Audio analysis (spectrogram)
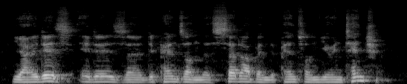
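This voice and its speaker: The recording is very clean with a silent background. A man of medium pitch sounds somewhat breathy, with a dark, mellow tone and fairly even intonation. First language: not English. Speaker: podcast co-host, founder and coach. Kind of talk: casual discussion.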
